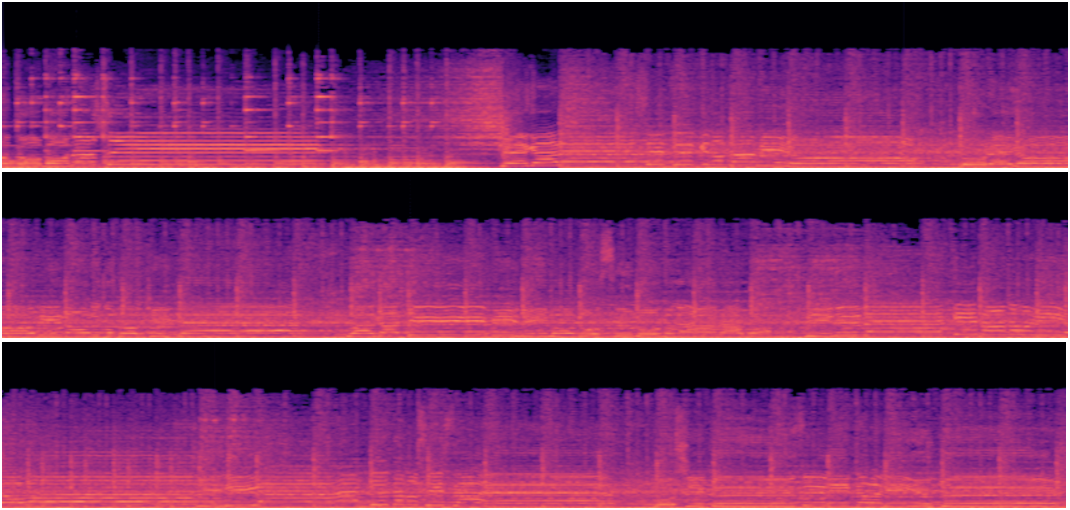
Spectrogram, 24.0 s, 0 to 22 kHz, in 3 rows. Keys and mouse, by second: 3.2 ctrl+z, 15.5 ctrl+z, 17.6 ctrl+z.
